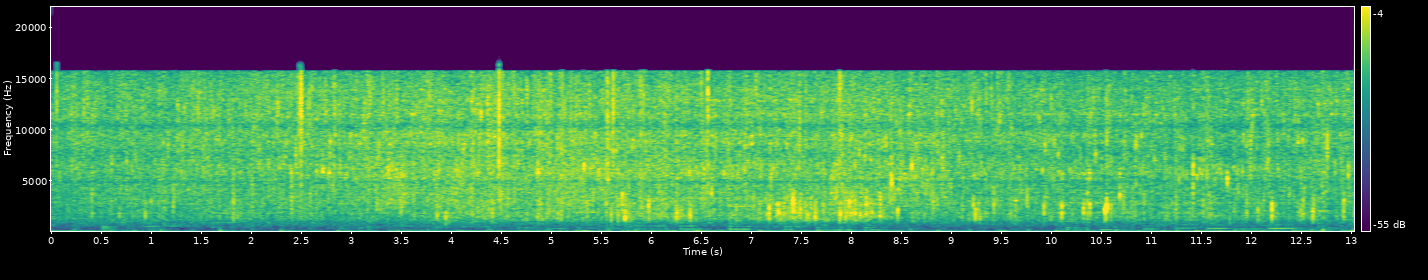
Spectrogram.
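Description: Gram-flour sev deep-frying in hot oil: a steady crackling sizzle full of fine pops from the vigorously bubbling oil, as a wire skimmer is worked through the strands.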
